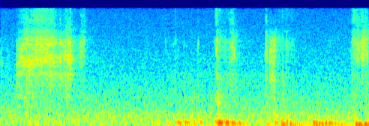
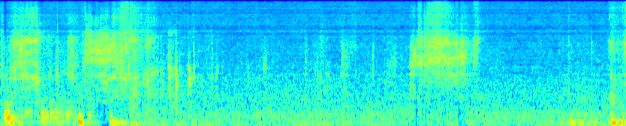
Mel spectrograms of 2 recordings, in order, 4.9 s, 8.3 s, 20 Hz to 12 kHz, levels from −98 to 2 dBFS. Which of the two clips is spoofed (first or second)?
second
